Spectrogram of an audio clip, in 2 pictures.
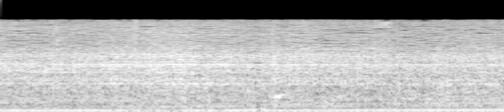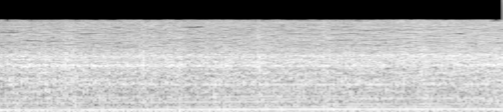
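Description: Motorcycle engine running at road speed, its pitch rising slowly as it gathers speed, over road noise.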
